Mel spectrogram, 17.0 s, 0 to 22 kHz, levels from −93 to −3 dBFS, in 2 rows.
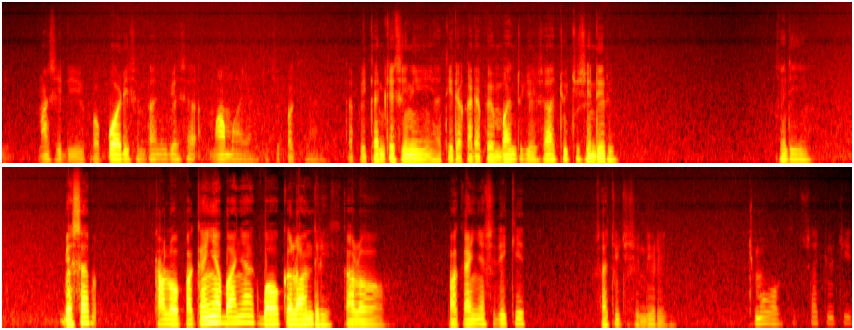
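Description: Two devices in the chain likely ran on separate, unsynchronised clocks, so from 0.16 s to 16.80 s a single sample slips roughly every 0.2 s, which fits a mismatch near 100 parts per million. This gives around seventy faint, evenly spaced clock slip clicks, about five per second.

From 9.92 s to 12.36 s the automatic gain control judged the input too loud, or its background noise too strong, and steadily pulled its gain down by about 6 dB. This automatic gain falling makes the speech sink gradually over those seconds, with the room background dropping along with it.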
